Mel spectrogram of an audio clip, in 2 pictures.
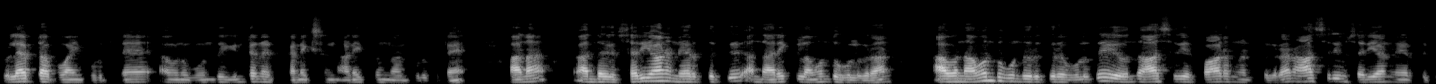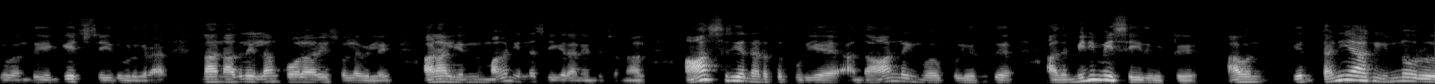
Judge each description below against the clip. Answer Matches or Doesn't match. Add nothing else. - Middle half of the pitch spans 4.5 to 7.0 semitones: Doesn't match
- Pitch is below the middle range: Matches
